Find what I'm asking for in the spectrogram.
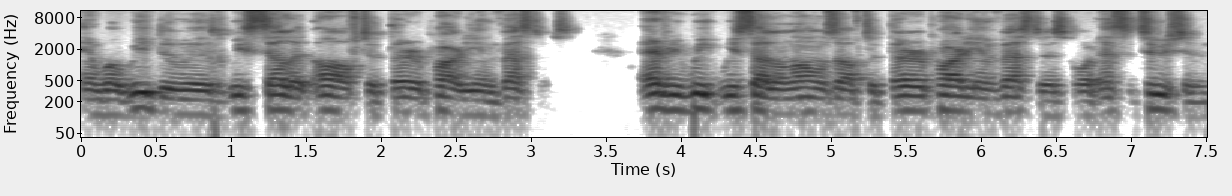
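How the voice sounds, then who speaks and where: A man speaks at a moderate pace in a monotone, flat delivery, his tone dark and mellow over a quiet background. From North Philadelphia; Philadelphia. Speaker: hard money lender and real estate investor; podcast guest. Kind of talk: interview. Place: home room. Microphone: video call.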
